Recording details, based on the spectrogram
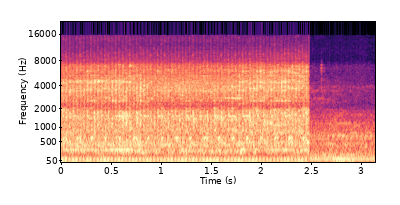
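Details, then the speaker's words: Opel Astra H 1.7 CDTI diesel idling warm after turbocharger replacement, intercooler hoses reconnected, underbody plastic cover not yet fitted, before test drive; steady even clatter, no knocks, rattles or whistles — normal idle. "The engine is working fine, we don't have any noises."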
